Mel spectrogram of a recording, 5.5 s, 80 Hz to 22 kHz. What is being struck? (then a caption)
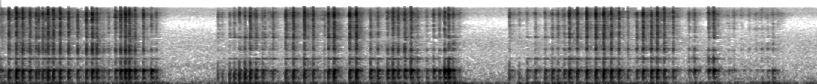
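Ribbed steel tin can. Fingertips and nails tap and scratch along the ribbed sides of an empty, open, hollow steel tin can. The sound comes in three bursts of rapid, dry clicks and scrapes with bright, scratchy highs and a faint metallic ring near 645 Hz, separated by short quiet gaps.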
